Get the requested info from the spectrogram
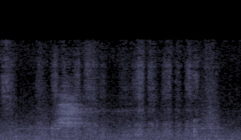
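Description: Faint scratching of a pencil drawing strokes on paper, a little stronger about half a second in.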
